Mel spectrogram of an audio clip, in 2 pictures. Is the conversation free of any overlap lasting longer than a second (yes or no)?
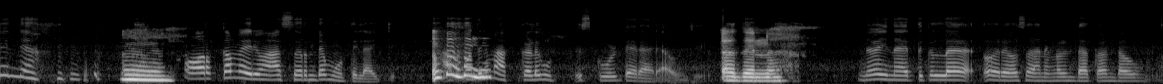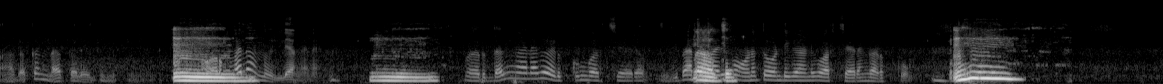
yes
